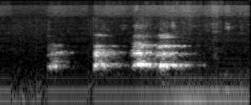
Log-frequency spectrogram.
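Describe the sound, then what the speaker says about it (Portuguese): A dog named Nani barking in a backyard, a few sharp barks in quick succession at moderate distance over a steady low hum. "eu também tenho um cachorro no quintal, então é o latido da Nani"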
